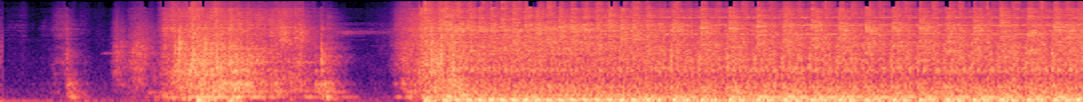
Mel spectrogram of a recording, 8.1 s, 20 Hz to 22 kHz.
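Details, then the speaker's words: Briggs 5hp engine on a homemade mini bike with a shop-built exhaust, first start-up: handling noise, a pop/little backfire, then an even, steady single-cylinder chug; runs cleanly and sounds good. "This thing sounds good."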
